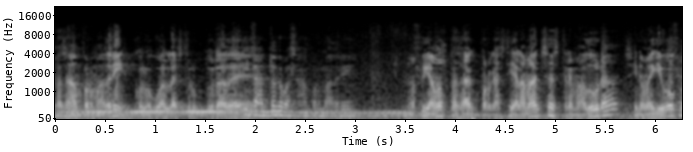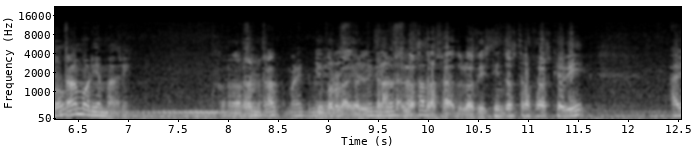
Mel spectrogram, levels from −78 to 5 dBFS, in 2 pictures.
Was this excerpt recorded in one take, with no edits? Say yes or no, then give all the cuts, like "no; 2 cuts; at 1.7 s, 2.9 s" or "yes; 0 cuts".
no; 1 cut; at 3.6 s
